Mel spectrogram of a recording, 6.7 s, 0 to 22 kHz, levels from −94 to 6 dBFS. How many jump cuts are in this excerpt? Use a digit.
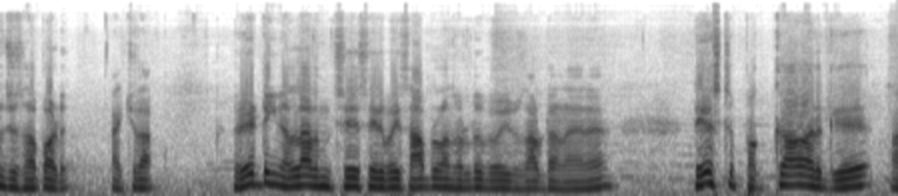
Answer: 0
